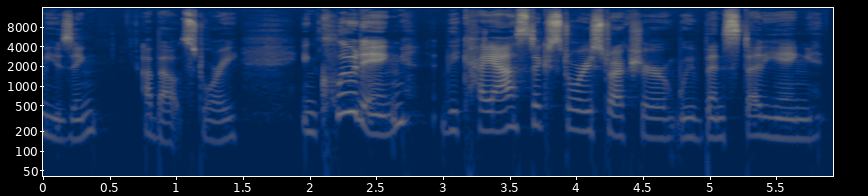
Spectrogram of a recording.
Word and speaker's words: chiastic: mispronouncing this all along it's not chastic it's chastic sometimes called ring structure a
